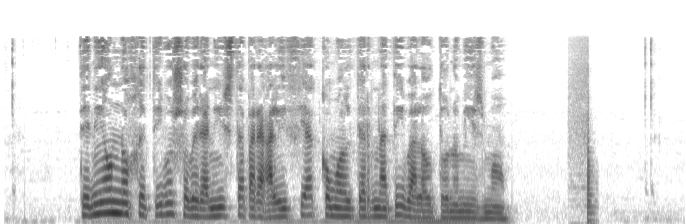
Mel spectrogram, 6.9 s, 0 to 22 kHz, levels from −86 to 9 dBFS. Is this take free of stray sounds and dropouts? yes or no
no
